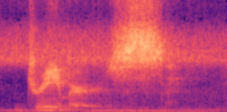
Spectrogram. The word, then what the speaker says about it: Dreamers: With a Z. Stardust Dreamers. That's how I pronounce her name. I don't say Dreamers. It's Dreamers.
